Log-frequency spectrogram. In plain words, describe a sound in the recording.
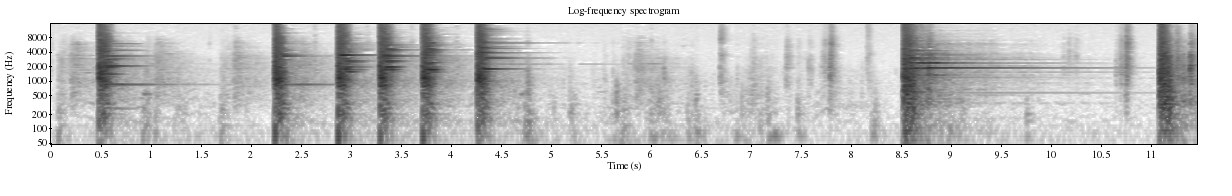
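Steel targets ring after being hit.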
